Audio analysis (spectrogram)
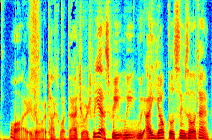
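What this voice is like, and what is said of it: Deep, congested nasal voice. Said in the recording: “my voice is deeper and my nose is more nasally. I'm dealing with the pollen issues”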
